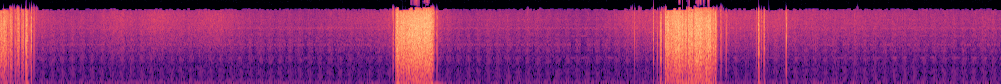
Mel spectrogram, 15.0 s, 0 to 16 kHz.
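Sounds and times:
radio static bursts: 0:00.0 - 0:06.7, 0:09.1 - 0:13.2
short static crackles: 0:00.0 - 0:14.9
faint steady hiss: 0:00.0 - 0:15.0.

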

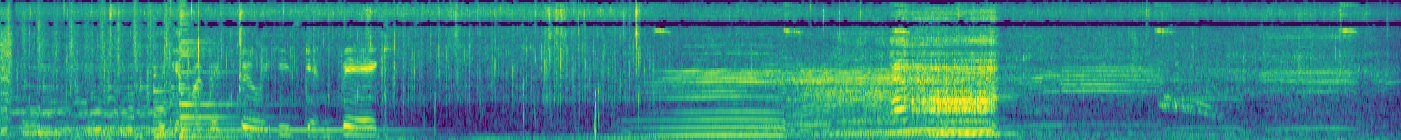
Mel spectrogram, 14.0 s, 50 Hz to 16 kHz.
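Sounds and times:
cattle mooing: 0:06.2 - 0:14.0.

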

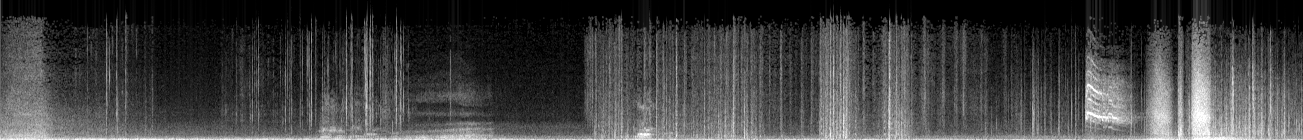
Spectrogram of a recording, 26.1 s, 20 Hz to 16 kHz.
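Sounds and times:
steady low rumble: 0:01.4 - 0:21.7, 0:22.5 - 0:26.0
warbling call: 0:21.7 - 0:22.8.

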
